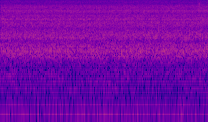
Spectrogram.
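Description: Near silence: faint microphone hiss and low hum.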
